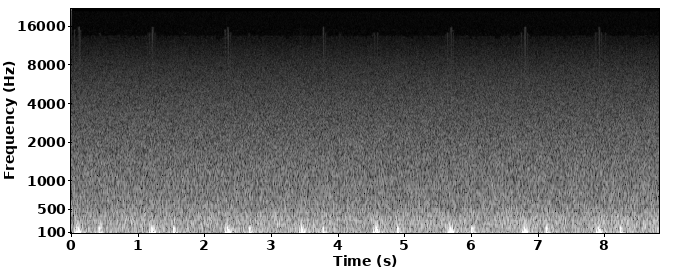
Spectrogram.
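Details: Maternal heartbeat sound with white noise and other womb sounds, for settling a newborn to sleep: soft paired thumps roughly 54 a minute under steady rushing noise.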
